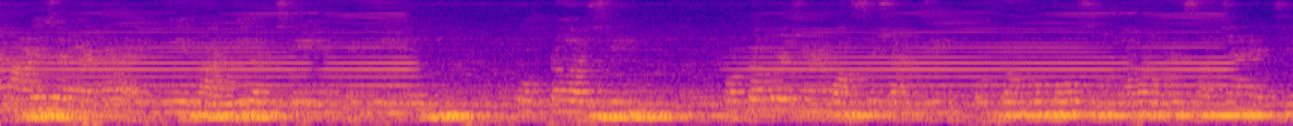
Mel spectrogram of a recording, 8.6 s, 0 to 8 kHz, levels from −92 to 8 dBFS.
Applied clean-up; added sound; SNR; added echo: none; Bowed string instrument; 16 dB; reverberation time 0.6 s.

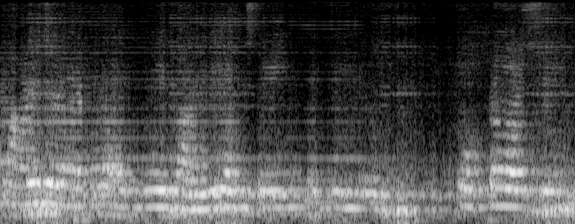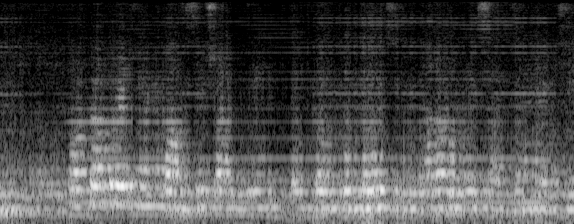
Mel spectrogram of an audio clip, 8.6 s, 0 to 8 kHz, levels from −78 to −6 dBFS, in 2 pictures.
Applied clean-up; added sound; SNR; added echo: neural separator model SepFormer DNS4.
